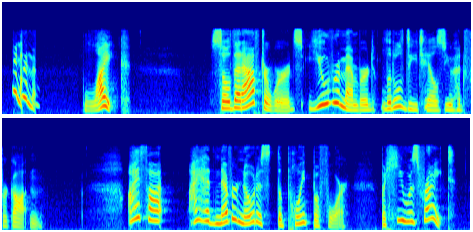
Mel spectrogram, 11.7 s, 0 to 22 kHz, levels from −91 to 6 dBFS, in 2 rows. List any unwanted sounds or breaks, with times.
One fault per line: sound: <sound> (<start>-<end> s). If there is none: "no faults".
sound: chirp (0.1-0.5 s)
